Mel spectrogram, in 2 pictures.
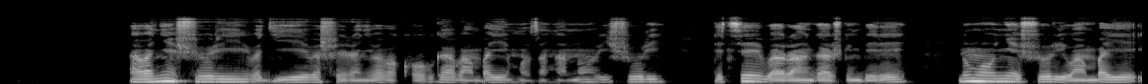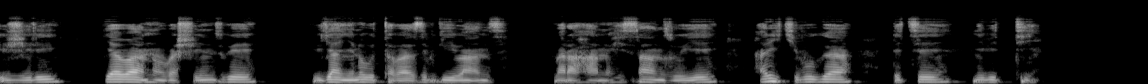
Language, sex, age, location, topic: Kinyarwanda, male, 18-24, Nyagatare, education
